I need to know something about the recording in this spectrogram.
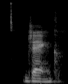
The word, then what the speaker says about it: Cenk: oh, Cenk, is that how you say it? Hmm. Oh, okay, Cenk.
